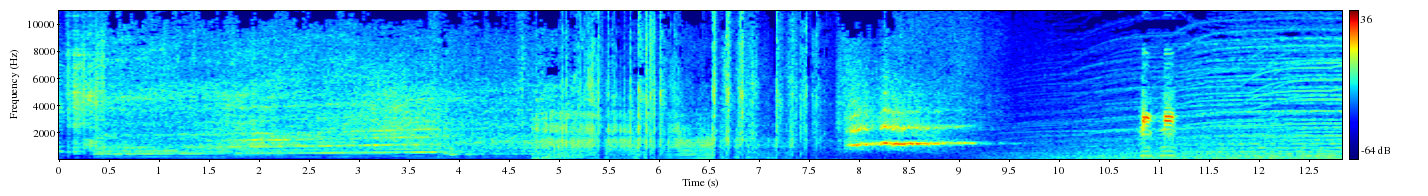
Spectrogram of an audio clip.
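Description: Car sound effects: an engine accelerating with a slowly rising pitch, then a loud rush, then a tire squeal about two-thirds of the way in. Music swells near the end.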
